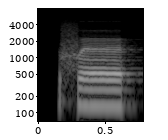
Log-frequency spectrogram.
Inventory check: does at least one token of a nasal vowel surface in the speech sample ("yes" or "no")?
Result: no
